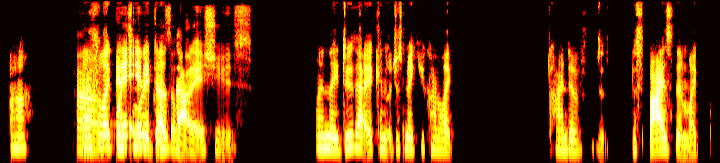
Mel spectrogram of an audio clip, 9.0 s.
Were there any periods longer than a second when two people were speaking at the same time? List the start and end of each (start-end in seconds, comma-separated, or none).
1.0-2.4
